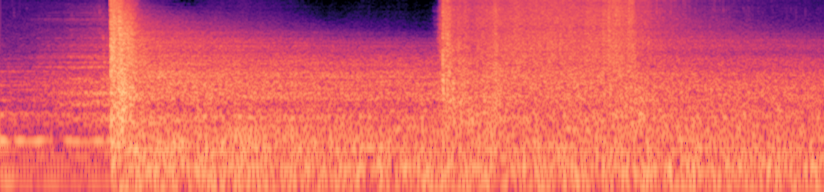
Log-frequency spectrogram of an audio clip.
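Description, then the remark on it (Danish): A single sharp rifle shot, fired by a mutineer leaning out of a ship's window with Captain Blom's own rifle, cracks out near the start over a steady roar of ocean surf, followed a few seconds later by a loud wave crashing and washing on. “Og helt kølig griber mytteristen Bloms eget gevær – læner sig ud af vinduet og sigter.”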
